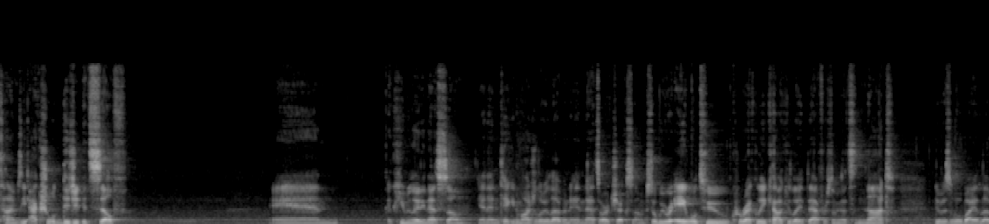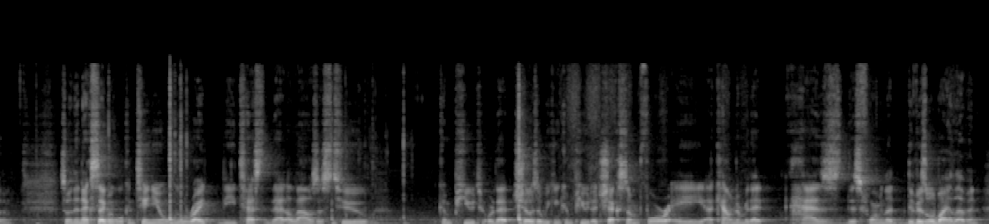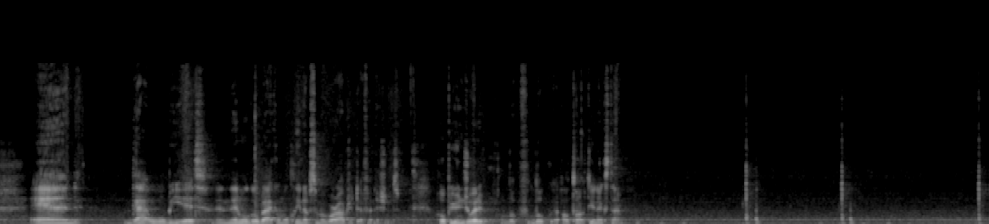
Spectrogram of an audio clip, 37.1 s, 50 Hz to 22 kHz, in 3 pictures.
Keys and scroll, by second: 8.7 ctrl+Tab, 17.0 shift+t.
